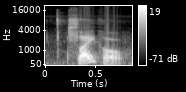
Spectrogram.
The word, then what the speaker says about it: Psycho: Psycho, that masterpiece by Alfred Hitchcock, right? That, I mean, you don't pronounce the P, and you don't pronounce the P in the word, okay, all right, Psalms.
